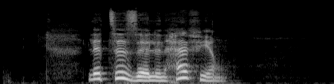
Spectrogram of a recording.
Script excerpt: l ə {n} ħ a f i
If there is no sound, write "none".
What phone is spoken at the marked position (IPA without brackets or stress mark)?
n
